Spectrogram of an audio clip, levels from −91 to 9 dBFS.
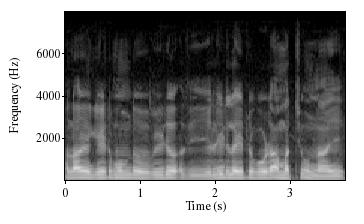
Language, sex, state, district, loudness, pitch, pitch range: Telugu, male, Telangana, Mahabubabad, -15 LUFS, 145 Hz, 135-150 Hz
